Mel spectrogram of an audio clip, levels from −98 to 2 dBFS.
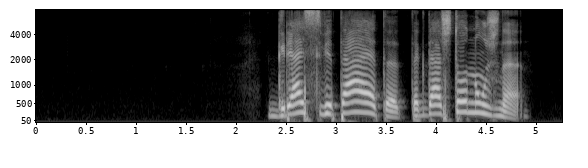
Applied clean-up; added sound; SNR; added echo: none; none; none; none.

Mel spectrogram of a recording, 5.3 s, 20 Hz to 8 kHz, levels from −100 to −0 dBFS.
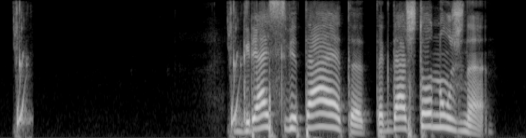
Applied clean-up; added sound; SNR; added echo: none; Drip / Splash, splatter; 15 dB; none.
